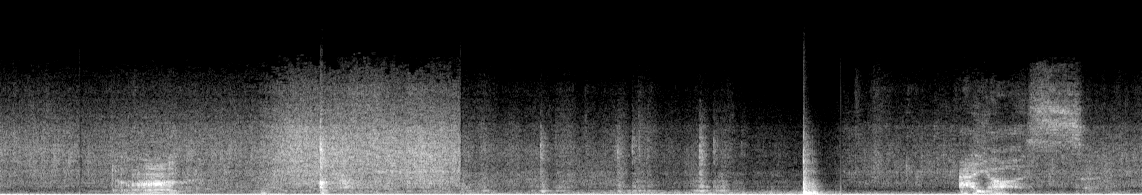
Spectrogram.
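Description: Tomatoes and meat sautéing in a pan for ginisang monggo, a Filipino mung bean stew, with steady close sizzling and occasional stirring scrapes, plus a sharp clink near the end.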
